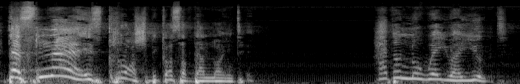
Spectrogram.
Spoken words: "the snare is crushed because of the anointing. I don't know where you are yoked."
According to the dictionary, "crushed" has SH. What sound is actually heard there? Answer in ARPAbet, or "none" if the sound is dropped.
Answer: SH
